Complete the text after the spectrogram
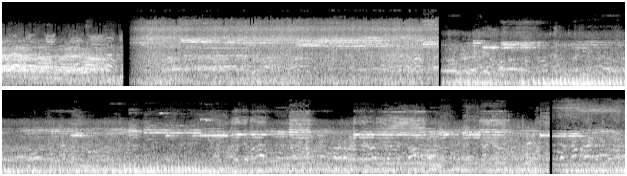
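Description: A crowd of men chants slogans loudly outdoors.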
